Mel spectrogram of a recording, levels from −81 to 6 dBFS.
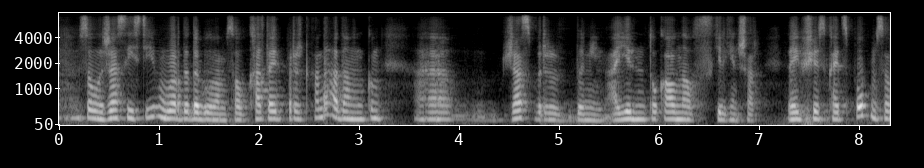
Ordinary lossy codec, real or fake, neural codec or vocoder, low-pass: none; fake; codec, 16 kHz, about 1 kbps, DyCAST, with the encoder's durations; 7.2 kHz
